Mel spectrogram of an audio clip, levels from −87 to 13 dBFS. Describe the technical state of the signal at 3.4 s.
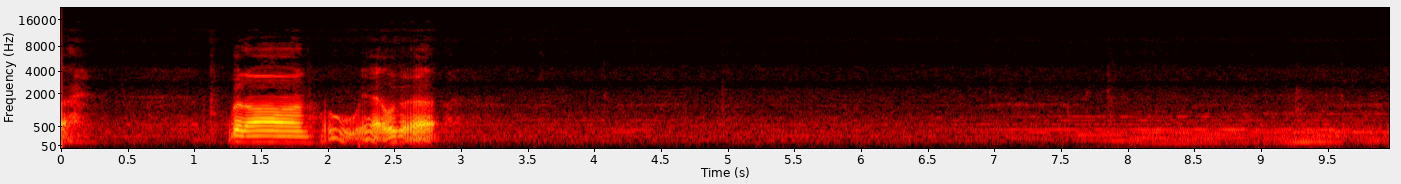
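At 3.4 s a jitter buffer speed-up is under way, from 2.99 to 3.58 s. Pitch-period cuts play it at 113% speed, hurried but same pitch, dropping about a tenth of a second. A spectrogram shows squeezed timing with unchanged harmonic spacing.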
